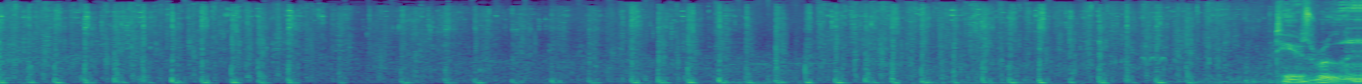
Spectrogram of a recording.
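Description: Heavy footsteps run quickly over a stone floor.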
